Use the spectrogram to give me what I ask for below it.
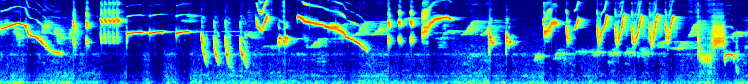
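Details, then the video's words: Asian pied starling pouring out a varied song to get other starlings singing: swooping whistles falling and rising, clusters of sharp clicks, long slurred squeals and rapid chip series, densely packed with barely a pause. "Jalak Suren Aneka Suara Isian Uniknya Bikin Burung Jalak Manapun lkut GACOR Full Isian VARIASI"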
